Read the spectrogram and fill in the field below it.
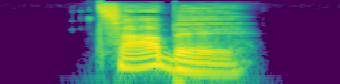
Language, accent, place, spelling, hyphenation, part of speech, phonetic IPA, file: German, Germany, Berlin, Zabel, Za‧bel, noun / proper noun, [ˈt͡saːbl̩], De-Zabel.ogg
- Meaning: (noun) chessboard, playing-board; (proper noun) a surname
